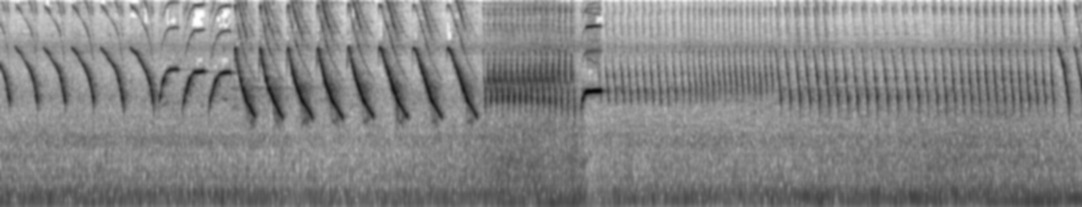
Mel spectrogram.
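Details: Long-singing canary, a master recording meant to make stuck and young canaries answer: descending whistled sweeps, then a brief harsh buzzy note, a clear tone, and a rapid fine trill that runs to the end.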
